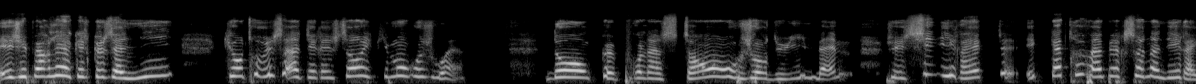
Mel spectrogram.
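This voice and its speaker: A woman speaks very slowly at an extremely high pitch, her intonation lively and the sound dry and close with no echo. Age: 70s. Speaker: network marketing member. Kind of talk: testimony. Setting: video call.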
